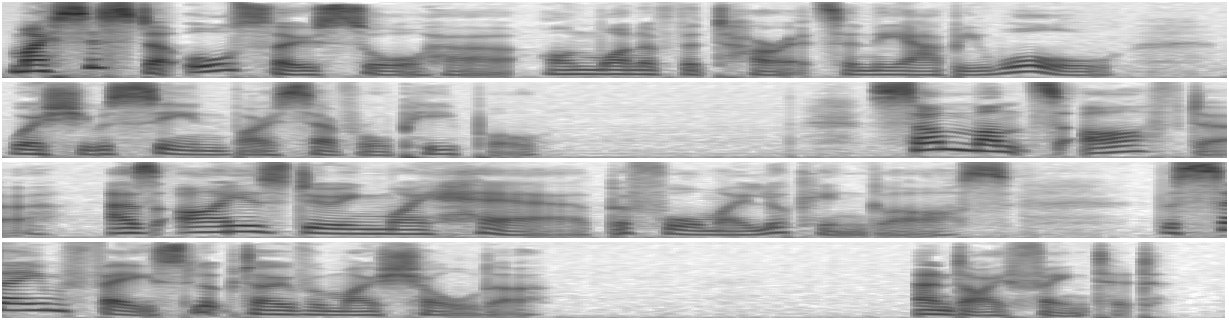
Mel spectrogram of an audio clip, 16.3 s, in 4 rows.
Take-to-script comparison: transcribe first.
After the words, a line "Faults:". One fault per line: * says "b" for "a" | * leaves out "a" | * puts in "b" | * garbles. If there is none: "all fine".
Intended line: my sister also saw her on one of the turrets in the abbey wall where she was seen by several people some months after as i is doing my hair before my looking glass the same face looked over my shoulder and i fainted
my sister also saw her on one of the turrets in the abbey wall where she was seen by several people some months after as i is doing my hair before my looking glass the same face looked over my shoulder and i fainted
Faults:
all fine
